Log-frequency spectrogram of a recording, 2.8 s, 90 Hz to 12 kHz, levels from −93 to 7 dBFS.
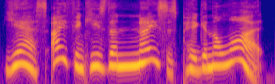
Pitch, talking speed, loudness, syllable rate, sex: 265 Hz, 240 wpm, -15 LUFS, 4.7 syllables/s, female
